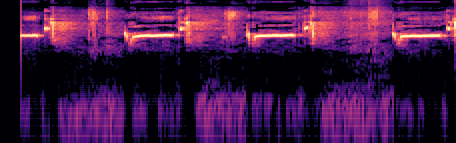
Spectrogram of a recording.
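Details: Bar-winged prinia singing aggressively and in full song: a steady whistled note alternating with buzzy, scratchy bursts, the phrase repeated about once a second, over soft low thumping.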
